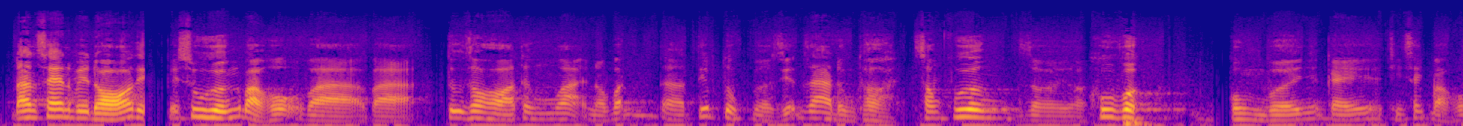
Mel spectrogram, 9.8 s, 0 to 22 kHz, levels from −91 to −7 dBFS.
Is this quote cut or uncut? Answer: uncut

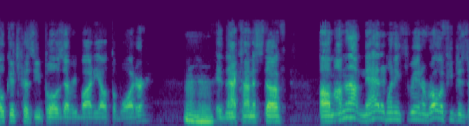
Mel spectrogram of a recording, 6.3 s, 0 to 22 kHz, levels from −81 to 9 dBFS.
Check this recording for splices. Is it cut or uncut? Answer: cut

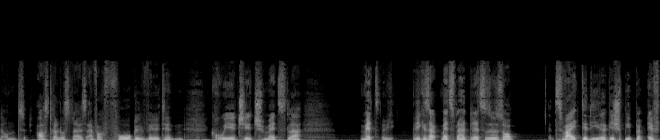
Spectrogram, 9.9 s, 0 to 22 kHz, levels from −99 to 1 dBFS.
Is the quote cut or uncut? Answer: uncut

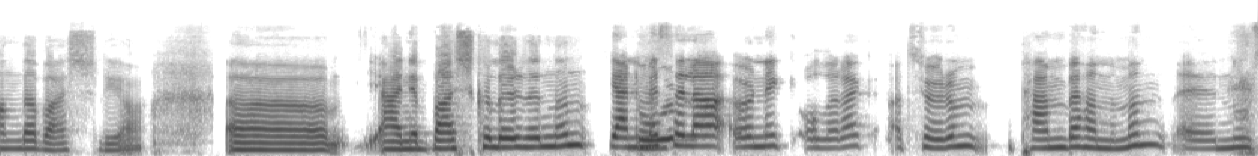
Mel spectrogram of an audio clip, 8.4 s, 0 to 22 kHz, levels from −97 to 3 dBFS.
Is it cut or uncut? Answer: cut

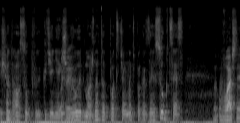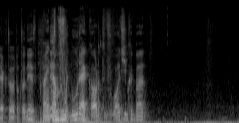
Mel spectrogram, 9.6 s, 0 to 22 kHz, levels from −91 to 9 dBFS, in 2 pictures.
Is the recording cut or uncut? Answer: cut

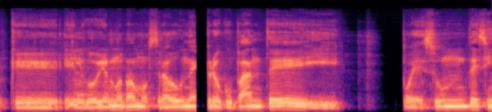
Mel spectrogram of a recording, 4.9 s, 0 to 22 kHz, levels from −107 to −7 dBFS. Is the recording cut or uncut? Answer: cut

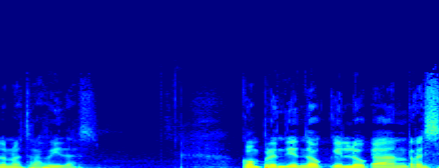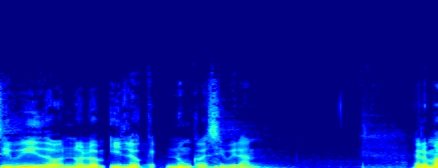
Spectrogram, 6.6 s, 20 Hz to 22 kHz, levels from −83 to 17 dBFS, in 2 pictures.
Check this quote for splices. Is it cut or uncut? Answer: cut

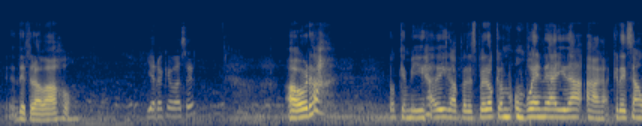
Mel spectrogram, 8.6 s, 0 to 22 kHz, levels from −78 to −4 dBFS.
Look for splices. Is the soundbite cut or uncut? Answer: cut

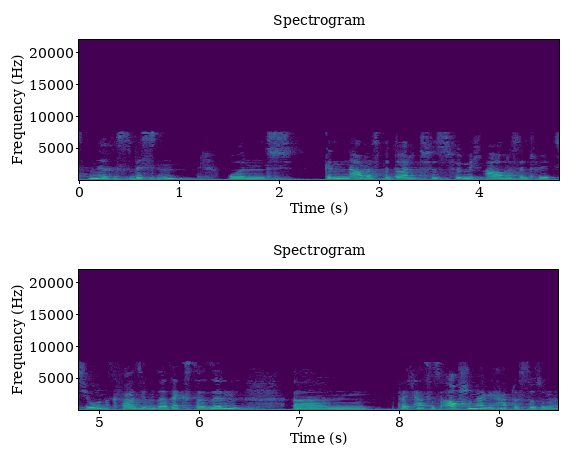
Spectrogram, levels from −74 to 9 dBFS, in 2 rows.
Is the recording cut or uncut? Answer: cut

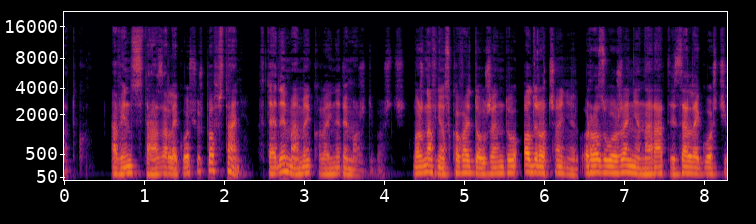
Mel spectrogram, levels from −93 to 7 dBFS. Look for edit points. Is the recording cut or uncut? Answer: cut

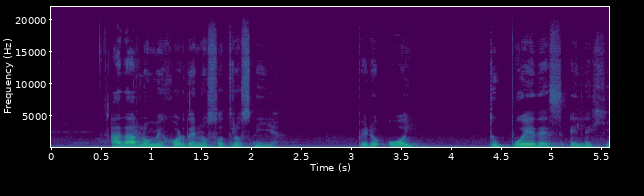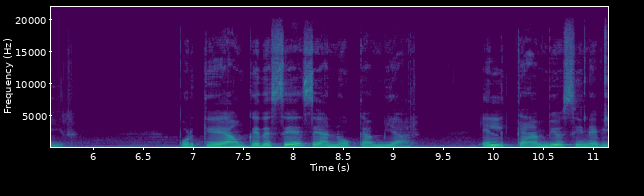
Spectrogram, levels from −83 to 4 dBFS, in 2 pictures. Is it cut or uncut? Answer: cut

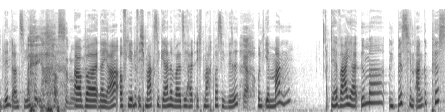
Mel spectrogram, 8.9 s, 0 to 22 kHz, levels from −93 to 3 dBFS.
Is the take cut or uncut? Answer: cut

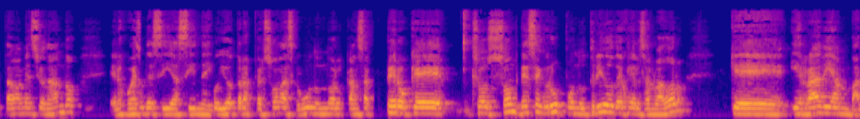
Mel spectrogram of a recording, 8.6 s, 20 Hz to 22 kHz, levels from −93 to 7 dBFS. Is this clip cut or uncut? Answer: cut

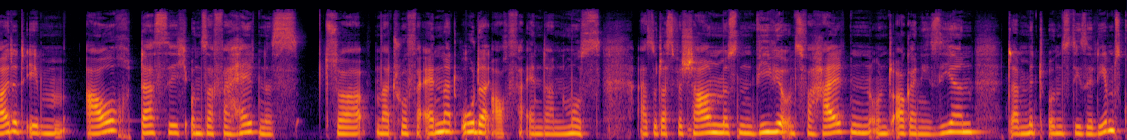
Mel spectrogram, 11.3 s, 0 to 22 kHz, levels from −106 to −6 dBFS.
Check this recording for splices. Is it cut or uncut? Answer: cut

